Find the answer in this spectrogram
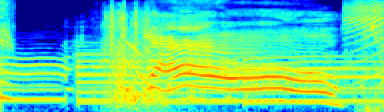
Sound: crying; meowing

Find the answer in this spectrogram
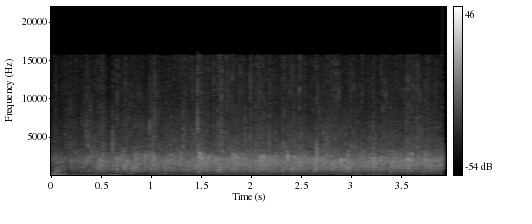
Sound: applause

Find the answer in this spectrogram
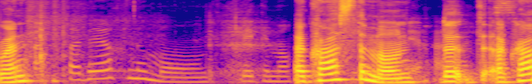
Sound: speaking French

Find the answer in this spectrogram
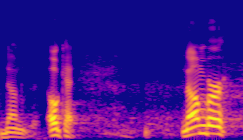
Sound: laughter

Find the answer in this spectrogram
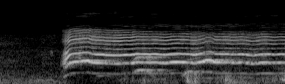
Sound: shrieks

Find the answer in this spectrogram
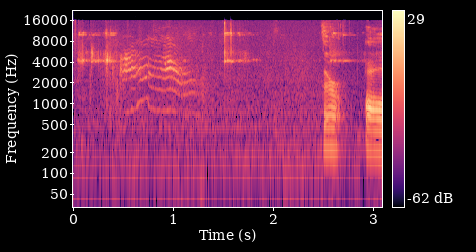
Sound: kitten meowing

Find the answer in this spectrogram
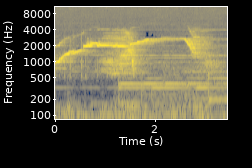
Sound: caller bugling; elk bugling

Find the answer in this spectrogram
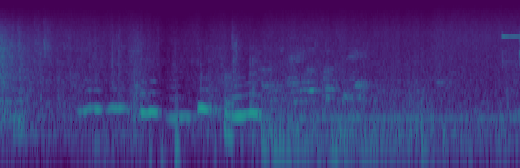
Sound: nurse humming

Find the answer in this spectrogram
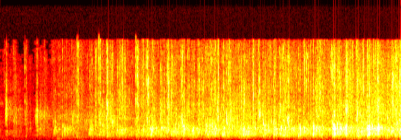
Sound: applause

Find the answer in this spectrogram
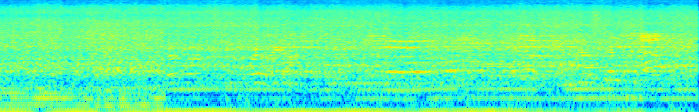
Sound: Loud mechanical sounds of Zamboni

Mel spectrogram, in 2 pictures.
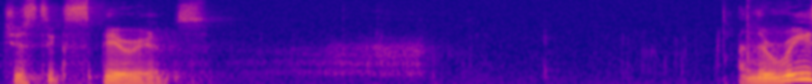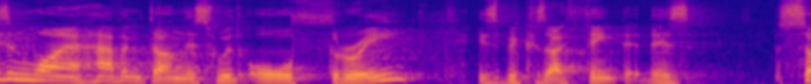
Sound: sips tea

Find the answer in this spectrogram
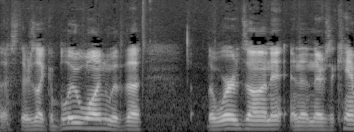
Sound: none

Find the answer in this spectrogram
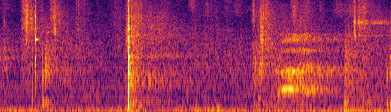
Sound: racket hitting the ball

